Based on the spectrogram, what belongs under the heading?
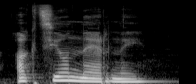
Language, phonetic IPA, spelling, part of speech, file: Ukrainian, [ɐkt͡sʲiɔˈnɛrnei̯], акціонерний, adjective, Uk-акціонерний.ogg
- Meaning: shareholder, joint-stock (attributive) (pertaining to shareholders or share ownership)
